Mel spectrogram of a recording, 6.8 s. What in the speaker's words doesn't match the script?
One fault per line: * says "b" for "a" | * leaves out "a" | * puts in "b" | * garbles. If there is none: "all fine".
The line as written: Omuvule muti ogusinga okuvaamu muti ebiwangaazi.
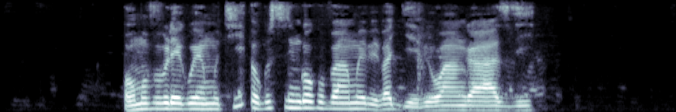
* puts in "gwe"
* says "ebibajje" for "muti"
